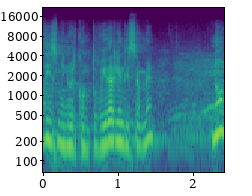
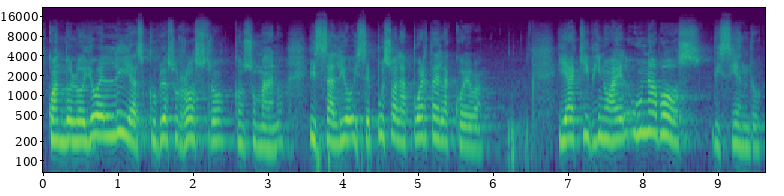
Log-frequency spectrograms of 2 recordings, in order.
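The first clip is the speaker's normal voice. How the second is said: ordinary delivery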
